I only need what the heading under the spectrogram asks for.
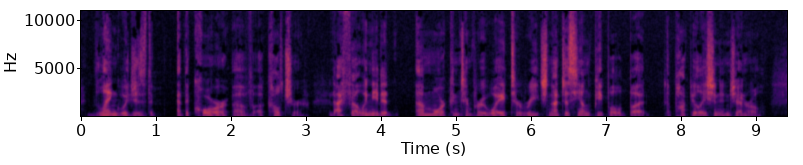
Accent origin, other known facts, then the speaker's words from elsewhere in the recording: Navajo Nation, United States; because I'm not fluent in Navajo. I grew up on the Navajo Nation, around the Navajo language. Both of my parents speak Navajo, yet I don't.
